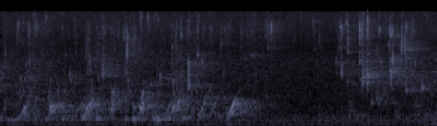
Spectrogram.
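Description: Plastic sample bottle filling under hot tub water, faintly gurgling as air escapes in a quick run of short rising bubble blips that die away about two and a half seconds in.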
